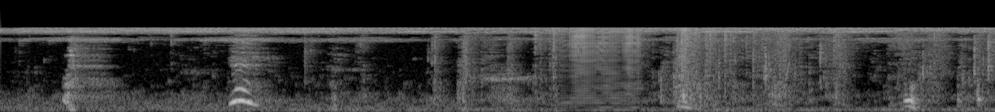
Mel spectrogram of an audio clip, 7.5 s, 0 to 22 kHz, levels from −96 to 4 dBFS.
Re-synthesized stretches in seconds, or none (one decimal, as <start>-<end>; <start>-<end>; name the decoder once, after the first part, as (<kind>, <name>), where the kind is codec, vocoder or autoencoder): 4.2-4.8 (vocoder, BigVGAN v2)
